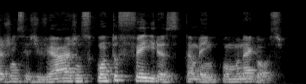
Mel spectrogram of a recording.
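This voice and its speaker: This man's pitch varies in an ordinary way. His voice sits at a medium pitch. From Maranhão, northeastern Brazil. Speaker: tourism researcher and lecturer. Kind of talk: lecture. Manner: hesitant fillers.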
